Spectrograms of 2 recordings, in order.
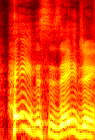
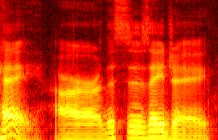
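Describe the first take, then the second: First: It is said warmly, with lots of enthusiasm. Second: It is said flatly, without enthusiasm. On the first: The speaker calls it right. "what's going to be better?" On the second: The speaker calls it wrong. "or are you saying"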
